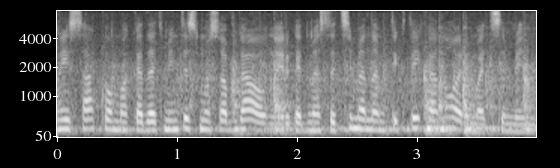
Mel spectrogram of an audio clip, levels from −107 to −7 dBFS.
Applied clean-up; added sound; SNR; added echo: none; Rain; 6 dB; none.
